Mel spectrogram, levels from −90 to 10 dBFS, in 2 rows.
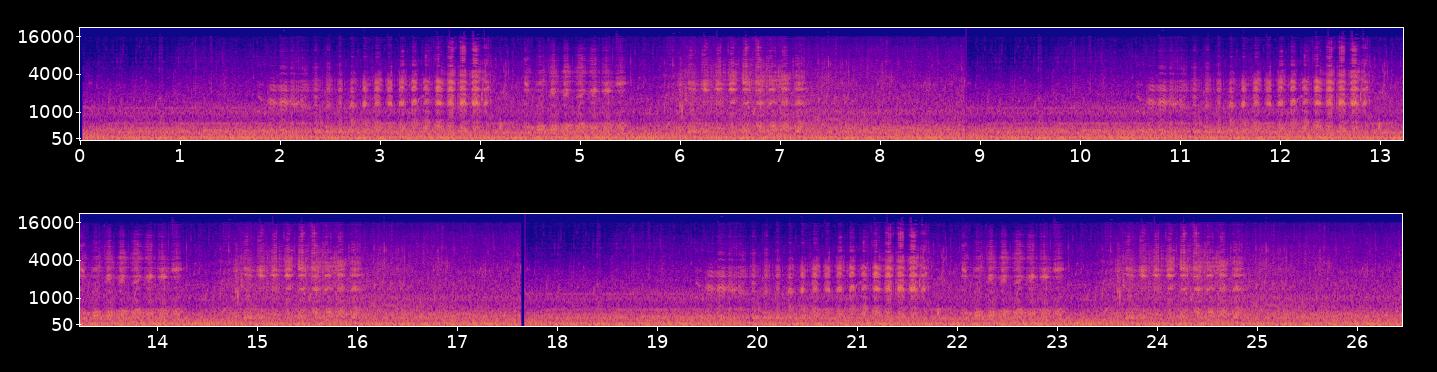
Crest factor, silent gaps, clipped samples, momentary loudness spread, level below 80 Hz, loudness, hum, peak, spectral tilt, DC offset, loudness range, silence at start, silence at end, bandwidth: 20 dB; none; under 0.1%; 6 LU; -30 dBFS; -24 LUFS; none; -4 dBFS; -5 dB/octave; under 0.1%; 3 LU; 0 s; 0 s; 16.5 kHz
